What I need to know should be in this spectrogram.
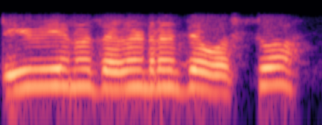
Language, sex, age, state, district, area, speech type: Kannada, male, 60+, Karnataka, Mysore, rural, conversation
